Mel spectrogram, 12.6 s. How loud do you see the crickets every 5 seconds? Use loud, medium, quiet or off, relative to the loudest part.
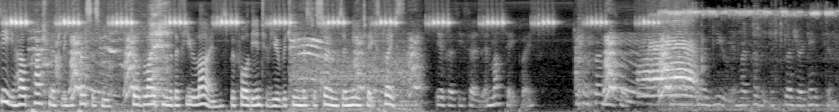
loud, medium, quiet.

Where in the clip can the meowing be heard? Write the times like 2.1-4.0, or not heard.
0.4-2.5, 4.3-6.3, 9.6-10.5.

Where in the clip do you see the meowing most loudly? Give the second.
10 s.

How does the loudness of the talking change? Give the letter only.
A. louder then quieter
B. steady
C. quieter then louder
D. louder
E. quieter
E.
